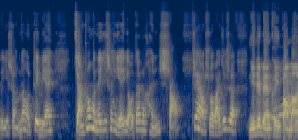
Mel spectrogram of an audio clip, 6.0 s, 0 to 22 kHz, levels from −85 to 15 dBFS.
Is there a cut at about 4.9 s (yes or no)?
yes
